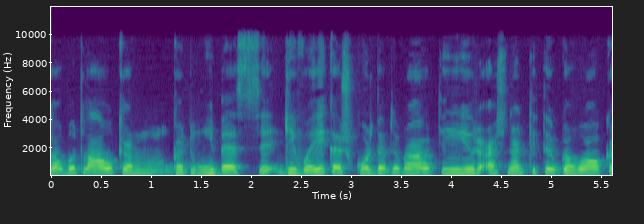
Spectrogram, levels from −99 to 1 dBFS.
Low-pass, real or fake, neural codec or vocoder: 9.9 kHz; fake; autoencoder, 22.05 kHz, a latent of 192 numbers a frame, VITS, trained on one speaker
